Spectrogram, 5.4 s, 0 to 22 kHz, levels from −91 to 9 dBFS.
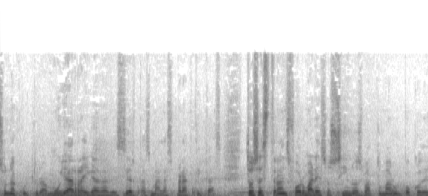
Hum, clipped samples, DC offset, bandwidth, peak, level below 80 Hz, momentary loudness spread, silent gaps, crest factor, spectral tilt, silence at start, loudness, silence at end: none; under 0.1%; under 0.1%; 16 kHz; -8 dBFS; -44 dBFS; 8 LU; none; 16 dB; -5.5 dB/octave; 0 s; -24 LUFS; 0 s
